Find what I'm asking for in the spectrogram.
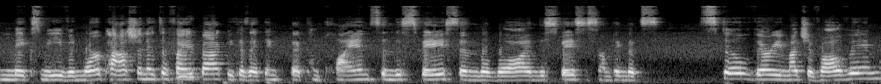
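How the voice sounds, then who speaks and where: A woman's fairly high voice at a moderate pace, fairly even in intonation, with noticeable background noise. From United States. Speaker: nonprofit founder and attorney. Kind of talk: interview. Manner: fillers, occasional repeats.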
